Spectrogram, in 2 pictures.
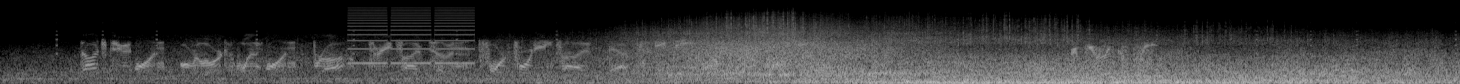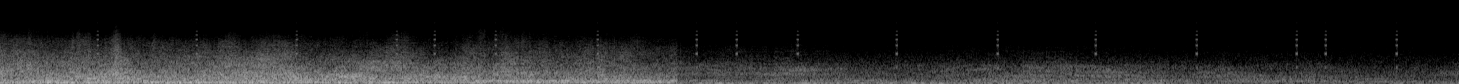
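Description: A jet engine hums and rumbles steadily, swelling louder for a while before settling lower.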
